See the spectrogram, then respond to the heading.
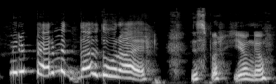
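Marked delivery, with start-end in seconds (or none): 0.1-1.5 shouting in pain. A narrator's reading. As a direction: yell it out, hurting. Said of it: "चिल्लाते हुए कह रही थी".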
